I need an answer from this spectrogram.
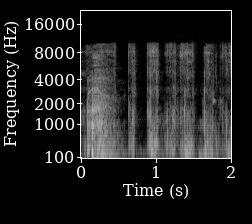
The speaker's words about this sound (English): Because we haven't had our coffee. We've had two sips of it. Oh, my God. We need another. Let's chug it. A little ASMR for you this morning.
